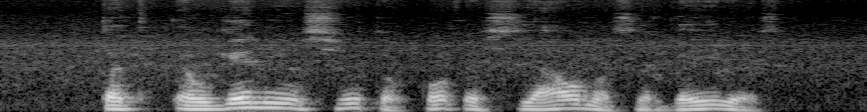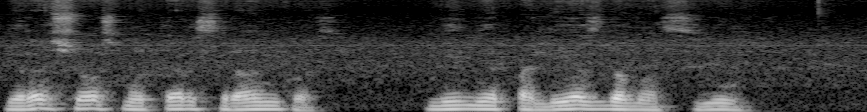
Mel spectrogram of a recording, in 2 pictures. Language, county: Lithuanian, Klaipėda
